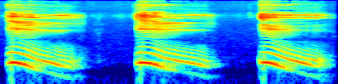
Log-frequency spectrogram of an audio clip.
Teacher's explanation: there is no Glide there is no movement from one vowel quality to another vowel quality as a results you produce the sound in just a single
